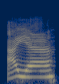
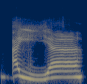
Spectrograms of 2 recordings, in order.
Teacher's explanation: Naber itu gunanya untuk menjaga tasdid. Karena kita tahu tasdid itu berarti hurufnya ada 2. Kalau enggak dinaber, khawatir nanti huruf iya-nya terdengarnya 1. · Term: Ya tasdid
